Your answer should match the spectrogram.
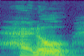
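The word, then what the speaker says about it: who: Hello.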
